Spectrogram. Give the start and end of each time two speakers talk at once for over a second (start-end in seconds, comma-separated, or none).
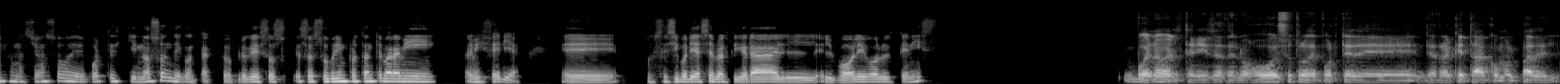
none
